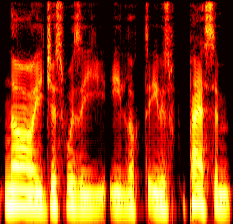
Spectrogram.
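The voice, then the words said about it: Wobbly put-on Australian accent, drifting Kiwi. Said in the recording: “My Australian accent's getting so much worse... I also go like Kiwi. I feel like I go more Kiwi with it.”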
